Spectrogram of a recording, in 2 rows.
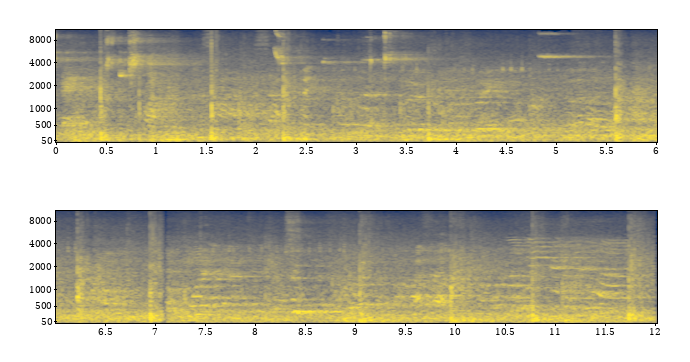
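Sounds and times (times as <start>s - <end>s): sneaker squeaks: 0.0s - 1.4s, 2.1s - 5.6s
voices murmuring: 0.0s - 12.0s.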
